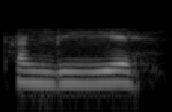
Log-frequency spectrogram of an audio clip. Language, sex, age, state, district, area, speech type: Manipuri, female, 60+, Manipur, Churachandpur, urban, conversation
